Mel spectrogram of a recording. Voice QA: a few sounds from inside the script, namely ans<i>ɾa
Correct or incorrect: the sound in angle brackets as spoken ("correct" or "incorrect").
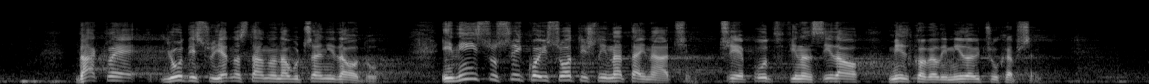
incorrect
